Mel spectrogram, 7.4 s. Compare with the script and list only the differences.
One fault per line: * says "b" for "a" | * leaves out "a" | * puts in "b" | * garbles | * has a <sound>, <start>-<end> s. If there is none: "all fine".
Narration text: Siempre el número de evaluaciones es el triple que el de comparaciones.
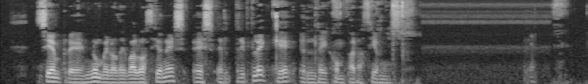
* has a laugh, 6.5-6.7 s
